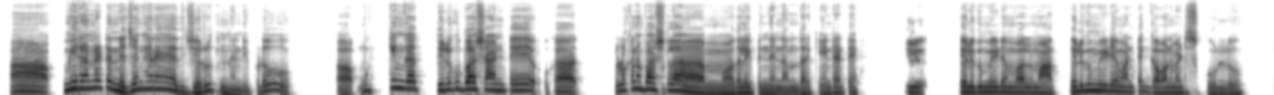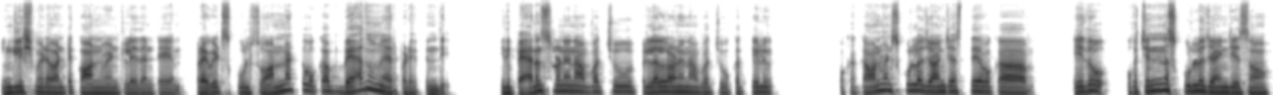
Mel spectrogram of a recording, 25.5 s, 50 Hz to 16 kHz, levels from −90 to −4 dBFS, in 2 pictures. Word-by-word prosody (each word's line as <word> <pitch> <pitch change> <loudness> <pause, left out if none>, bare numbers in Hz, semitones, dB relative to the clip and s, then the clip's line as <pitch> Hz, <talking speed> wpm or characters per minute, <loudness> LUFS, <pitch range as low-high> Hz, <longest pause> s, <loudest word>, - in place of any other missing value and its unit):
ఆ! - - +3 0.5
మీరన్నట్టు 250 +2 +3
నిజంగానే 235 +8 +1
అది 160 -4 -1
జరుగుతుందండి. 140 - 0
ఇప్పుడు 175 - -3 0.7
ఆహ్, 110 - 0
ముఖ్యంగా 245 +8 0 0.3
తెలుగు 220 +4 0
భాష 230 -1 +7
అంటే 190 0 -1 0.3
ఒక 150 - -8 0.6
చులకన 195 +8 -2
భాషలా 195 -3 +4 0.4
మొదలైపోయిందండి 125 -5 0
అందరికి. 120 +4 -4
ఏంటంటే, 145 +2 -2 0.6
ఈల్ 150 0 +2 0.4
తెలుగు 155 0 +3
మీడియం 155 -1 +1
వాళ్ళు 145 -1 +1
మా 130 - +4 0.2
తెలుగు 175 +4 +2
మీడియం 175 -2 +2
అంటే 155 +1 -6
గవర్నమెంట్ 140 0 0
స్కూళ్ళు, 125 -2 -5 0.4
ఇంగ్లీష్ 150 +2 +3
మీడియం 145 -1 +1
అంటే 140 +3 -5
కన్వెంట్ 135 0 +1
లేదంటే, 125 0 -5 0.3
ప్రైవేట్ 135 +3 +1
స్కూల్స్ 135 -1 -6
అన్నట్టు 190 +7 -1
ఒక 170 +1 -2 0.2
బేధం 210 +9 +2
ఏర్పడైపోయింది. 120 -6 -5 0.6
ఇది 145 - +2
పేరెంట్స్‌లోనైనా 170 +6 +2
అవ్వచ్చు, 160 +1 -5 0.2
పిల్లల్లోనైనా 155 +1 +2
అవ్వచ్చు, 140 -1 -7
ఒక 145 - -13 0.2
తెలు 150 0 -1 0.8
ఒక 145 - -18
గవర్నమెంట్ 175 +6 0
స్కూల్‌లో 185 -1 0
జాయిన్ 160 +1 +2
చేస్తే 170 +1 -3
ఒక 150 - -11 0.8
ఏదో 180 +3 +1 0.4
ఒక 150 - -4
చిన్న 190 +4 +2
స్కూల్‌లో 170 +1 +1
జాయిన్ 150 -1 +3
చేసాం. 135 -1 0
155 Hz, 135 wpm, -24 LUFS, 135-180 Hz, 0.8 s, భాష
